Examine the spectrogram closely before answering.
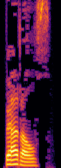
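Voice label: "battles", British English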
